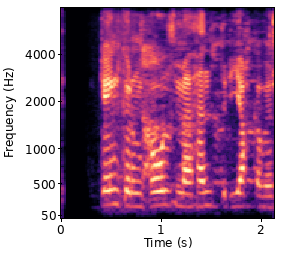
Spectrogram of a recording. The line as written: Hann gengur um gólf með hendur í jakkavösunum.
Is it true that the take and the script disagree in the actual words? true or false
false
